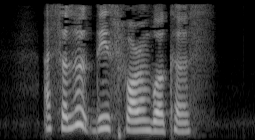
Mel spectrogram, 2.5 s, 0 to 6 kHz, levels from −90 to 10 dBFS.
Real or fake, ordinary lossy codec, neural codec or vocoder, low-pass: fake; MP3, 24 kbps; autoencoder, 48 kHz, 32 numbers a frame, DAC-VAE, trained on Japanese speech; 5.4 kHz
